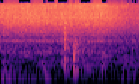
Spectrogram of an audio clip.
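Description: Chopped onions fry in a hot pan for bhuna chicken masala, a continuous broadband sizzle with a couple of soft stirring scrapes near the middle, no talking over it.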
